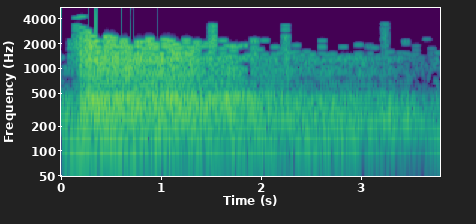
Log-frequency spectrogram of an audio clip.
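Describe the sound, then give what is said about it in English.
A fired torpedo explodes in one loud, deep, rumbling blast that hits abruptly and slowly fades over nearly four seconds, with a few faint crackles on top. “Fire the torpedo!”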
